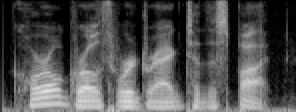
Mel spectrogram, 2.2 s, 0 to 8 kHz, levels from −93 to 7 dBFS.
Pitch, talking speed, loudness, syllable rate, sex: 105 Hz, 190 wpm, -15 LUFS, 5.3 syllables/s, male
